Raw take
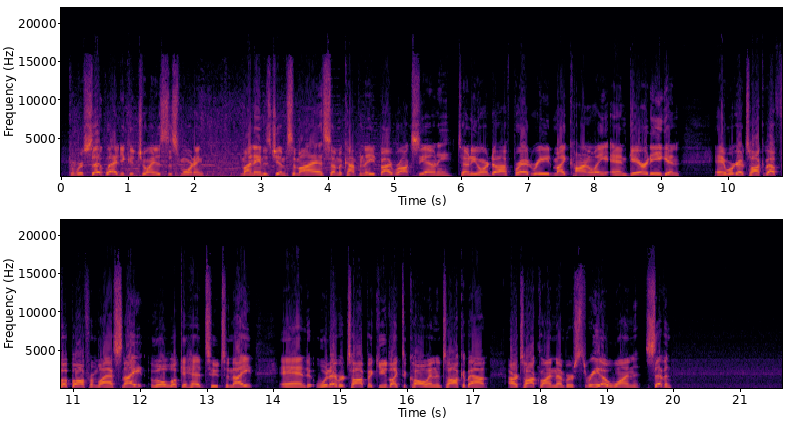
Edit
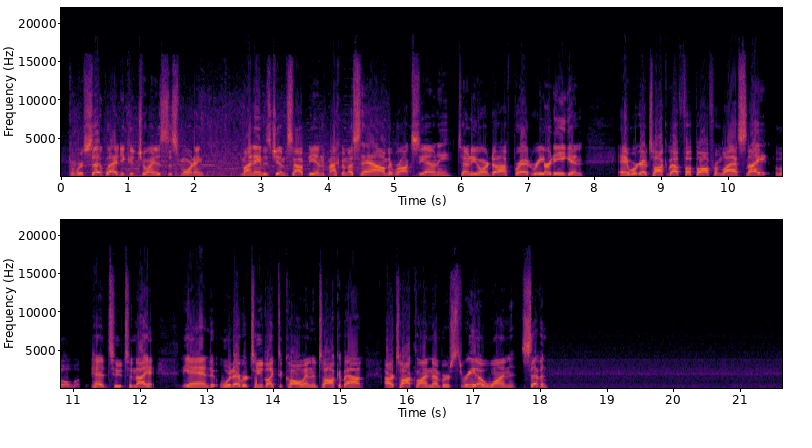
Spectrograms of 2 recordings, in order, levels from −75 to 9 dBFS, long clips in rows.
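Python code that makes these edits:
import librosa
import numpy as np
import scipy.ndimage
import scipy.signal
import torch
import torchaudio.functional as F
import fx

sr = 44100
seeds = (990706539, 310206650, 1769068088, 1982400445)

y = fx.studio_fade_out(x, sr, start_s=11.85, length_s=0.87)
y = fx.edit(y, sr, fx.reverse_span(start_s=3.49, length_s=1.43),
    fx.cut(start_s=7.24, length_s=1.45),
    fx.reverse_span(start_s=13.56, length_s=0.62),
    fx.cut(start_s=15.19, length_s=0.41), tone=tone)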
